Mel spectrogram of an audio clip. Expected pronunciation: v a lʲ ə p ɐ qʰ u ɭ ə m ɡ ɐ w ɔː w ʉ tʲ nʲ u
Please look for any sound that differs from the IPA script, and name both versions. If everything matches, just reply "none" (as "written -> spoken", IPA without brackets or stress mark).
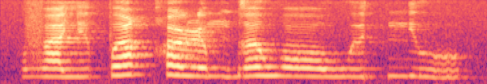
none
